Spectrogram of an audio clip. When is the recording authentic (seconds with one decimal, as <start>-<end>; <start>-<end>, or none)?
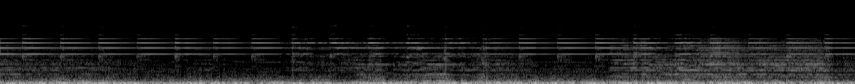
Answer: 0.0-2.8; 4.9-6.5; 7.0-8.6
